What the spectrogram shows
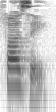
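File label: "fuzzy", English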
